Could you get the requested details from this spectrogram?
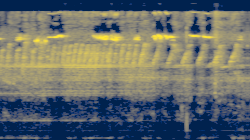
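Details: Brown-chested jungle flycatcher, a wild-caught bird from Bali, sings a rapid series of thin, high notes that repeat in a quick stuttering run. Sharp sweeping accents follow, over a steady high background hum.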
